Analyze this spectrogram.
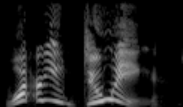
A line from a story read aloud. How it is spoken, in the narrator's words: She cried, blushing with embarrassment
